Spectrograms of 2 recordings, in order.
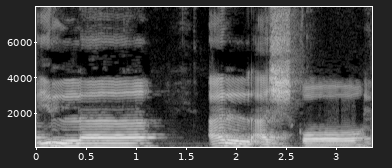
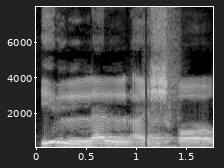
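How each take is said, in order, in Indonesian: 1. Huruf panjang tetap dipertahankan sebelum al- yang terpisah. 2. Katanya menyambung dan huruf panjangnya hilang. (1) "Kalau diwaqaf" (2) "Kalau diwasul"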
